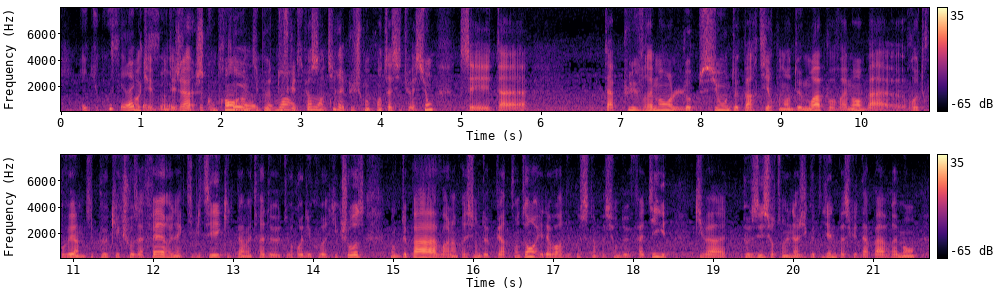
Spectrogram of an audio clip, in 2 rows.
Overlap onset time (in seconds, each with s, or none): 0.9 s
